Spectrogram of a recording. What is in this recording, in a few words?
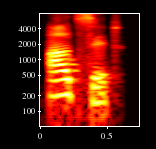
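"outsit", Indian English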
